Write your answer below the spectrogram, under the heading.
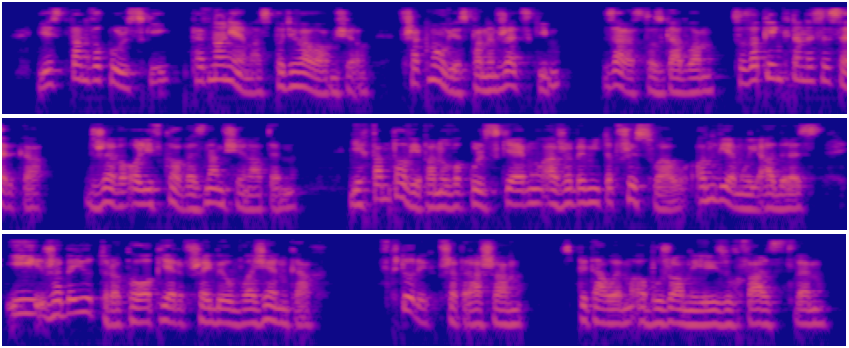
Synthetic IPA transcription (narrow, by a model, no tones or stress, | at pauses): jɛst̪̚panvɔkulskʲipɛvnɔɲɛma̰spɔd͡ʑɛvawamɕɛ̰ | fʂakmuvʲjɛspanɛmʐɛt̪skʲim | zaɾast̪ɔzɡad̪wamt̪sɔzapʲjɛŋknanɛsɛsɛɾka̰ | dʐɛvɔʔɔlʲifkɔvɛznamɕɛnat̪ɛm | ɲɛxpanpɔvʲjɛpanuvɔkulskʲɛmuʔa̰ʐɛbɘmʲit̪ɔpʂɘswa̰wʔɔ̰nvʲjɛmuja̰d̪ɾɛ̰siʐɛbɘjut̪ɾɔkɔwɔpʲjɛɾfʂɛjbɘwvwaʑɛŋka̰x | fkt̪uɾɘxpʂɛpɾaʂam | spɘt̪awɛmɔ̰buʐɔnɘjejzuxfalst̪fɛm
